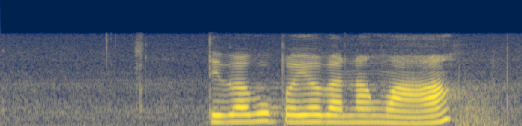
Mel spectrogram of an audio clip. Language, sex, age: Venda, female, 26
